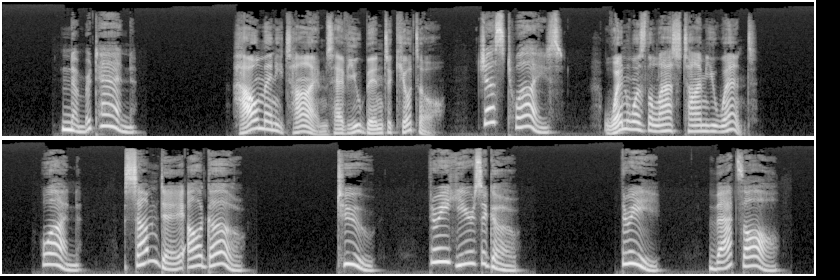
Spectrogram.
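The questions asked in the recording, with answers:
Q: When was the last time you went?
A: 2: 3 years ago.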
